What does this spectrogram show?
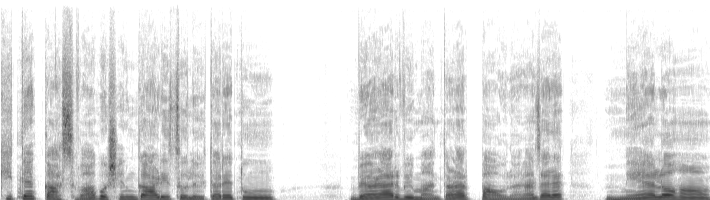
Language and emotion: Goan Konkani, fearful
